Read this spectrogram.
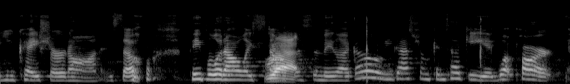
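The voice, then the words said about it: Thick Kentucky accent. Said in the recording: “I still have a pretty thick accent ... why I talk the way I talk”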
